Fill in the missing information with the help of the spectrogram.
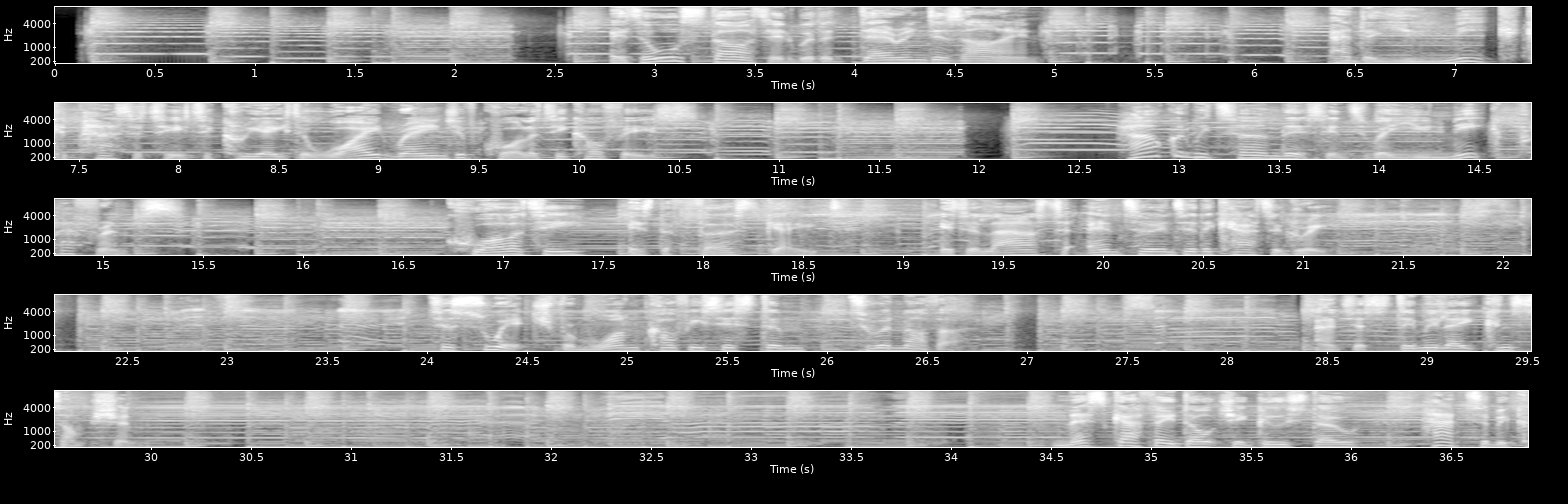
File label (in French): narration; NESCAFÉ; Comédien voix off, franco-britannique, parfaitement bilingue (français / anglais)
